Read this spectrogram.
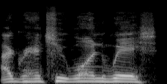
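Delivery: deep, slow dragon voice; grandly granting a wish. Acted. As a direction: boom it out like a great dragon. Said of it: "The Braka".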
